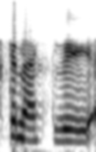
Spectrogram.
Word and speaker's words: Schenectady: How do you say that correctly? – It's Schenectady, and I'm actually in Oneonta, New York at Hartwick College right now.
